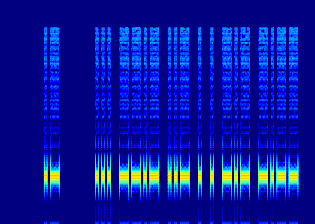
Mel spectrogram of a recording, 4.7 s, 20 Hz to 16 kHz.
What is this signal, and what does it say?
Morse code, heard as a keyed tone, about 27 wpm, 800 Hz. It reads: A SQUEEKY
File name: Chuckles / Chuckles-mp3s / Squeaky @25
